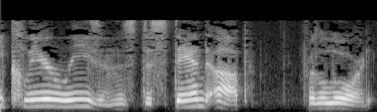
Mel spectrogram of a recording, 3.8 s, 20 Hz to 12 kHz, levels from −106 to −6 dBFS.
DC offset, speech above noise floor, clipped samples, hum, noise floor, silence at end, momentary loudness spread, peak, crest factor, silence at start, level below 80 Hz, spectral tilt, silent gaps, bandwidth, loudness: under 0.1%; 36 dB; under 0.1%; none; -58 dBFS; 0.1 s; 13 LU; -8 dBFS; 14 dB; 0 s; -86 dBFS; -4 dB/octave; none; 6.6 kHz; -22 LUFS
